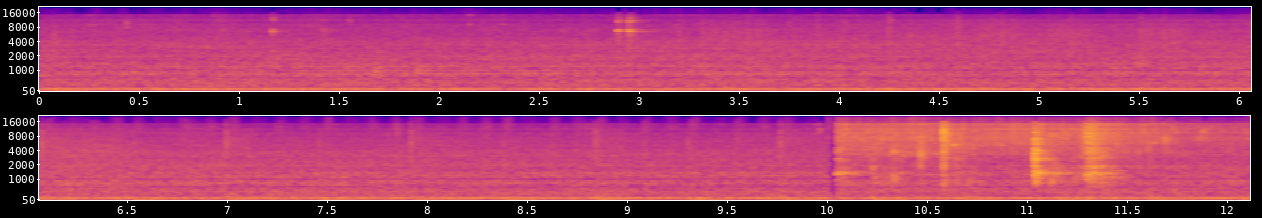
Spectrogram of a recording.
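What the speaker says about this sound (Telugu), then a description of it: "వెల్లుల్లిపాయ ఇలాగ బ్రౌన్ కలర్లోకి వచ్చాక ఎండుమిర్చి, పెసరపప్పు అండి అండ్ జీలకర్ర." Two crushed garlic cloves fry in a little oil for a tempering for nalleru chutney, giving a continuous soft sizzle over a low steady hum, with brief louder crackles toward the end.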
